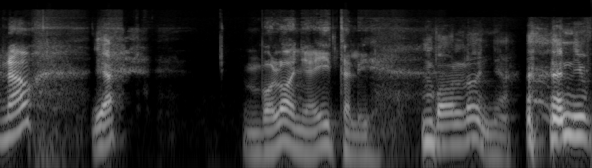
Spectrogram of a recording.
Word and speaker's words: Bologna: Bologna, and you pronounce it good.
